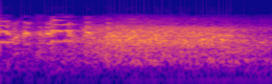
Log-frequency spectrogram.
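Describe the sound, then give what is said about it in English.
A chicken-cackling sound effect in The Goon Show, played as the noise of a pair of red flannel drawers: loud, rapid clucks rising into a sustained, squawking clamor, busy and insistent throughout, with no voices alongside it. “a good laugh and a pair of cackling drawers”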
